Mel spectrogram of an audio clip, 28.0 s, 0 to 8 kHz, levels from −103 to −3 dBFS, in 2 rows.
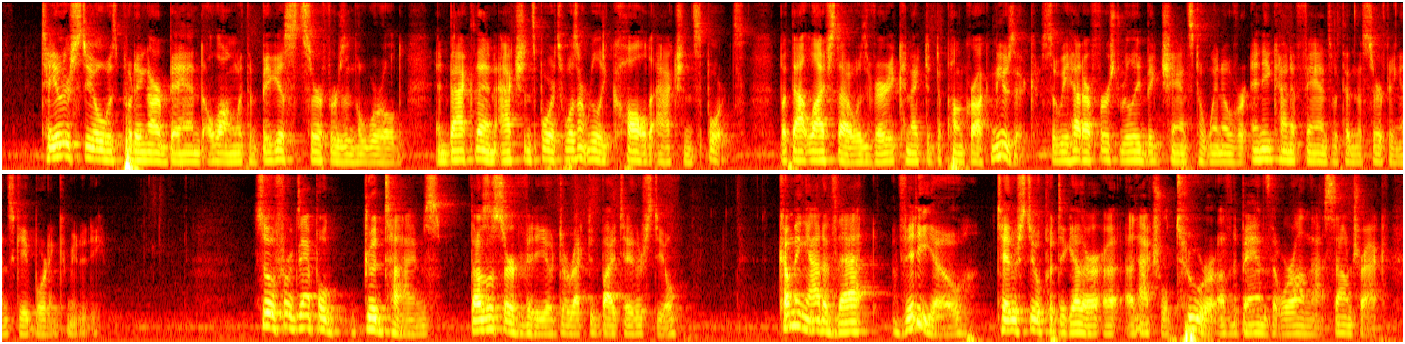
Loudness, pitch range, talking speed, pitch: -24 LUFS, 100-125 Hz, 195 wpm, 110 Hz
